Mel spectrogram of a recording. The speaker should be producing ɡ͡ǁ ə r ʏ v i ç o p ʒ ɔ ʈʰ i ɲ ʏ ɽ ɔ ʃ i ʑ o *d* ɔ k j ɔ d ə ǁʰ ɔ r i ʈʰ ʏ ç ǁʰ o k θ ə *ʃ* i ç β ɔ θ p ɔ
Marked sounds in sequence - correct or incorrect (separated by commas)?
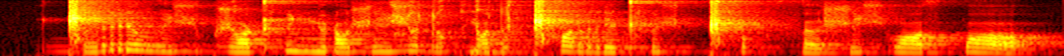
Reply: correct, correct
